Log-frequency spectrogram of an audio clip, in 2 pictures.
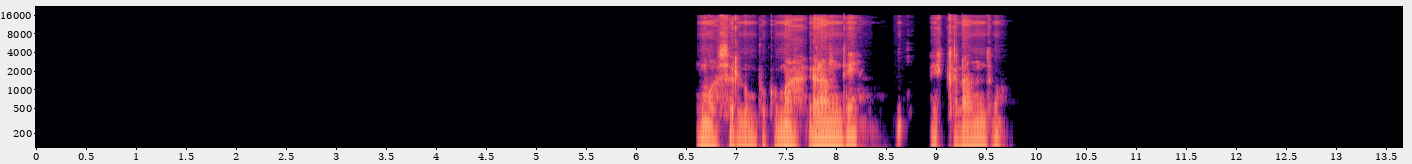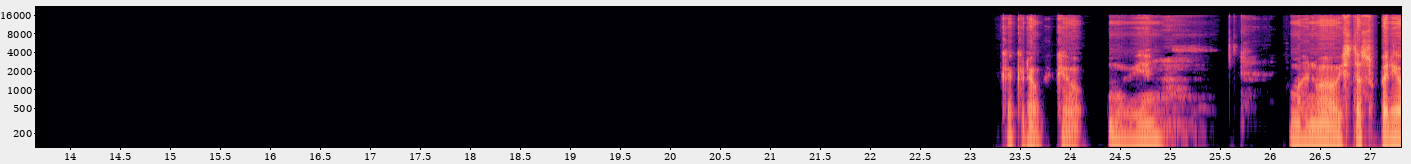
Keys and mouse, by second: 1.9 r, 3.3 click, 5.2 alt+click, 9.1 click, 12.5 alt+click, 14.7 e, 15.6 click, 22.4 alt+click, 27.2 F2.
